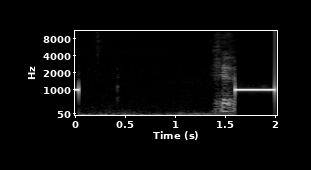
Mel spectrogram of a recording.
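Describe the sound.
A censor bleep: a flat, high electronic tone cuts off a brief burst of talk in a German conversation and holds steady to the end. A short blip of the same tone sounds at the very start.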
